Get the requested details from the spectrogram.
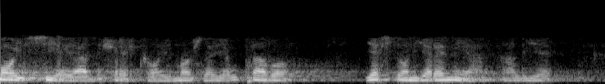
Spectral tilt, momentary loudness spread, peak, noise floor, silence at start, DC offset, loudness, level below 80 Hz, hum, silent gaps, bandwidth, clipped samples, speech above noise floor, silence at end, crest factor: -13.5 dB/octave; 14 LU; 0 dBFS; -40 dBFS; 0 s; under 0.1%; -18 LUFS; -54 dBFS; none; none; 3.8 kHz; under 0.1%; 22 dB; 0.2 s; 18 dB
